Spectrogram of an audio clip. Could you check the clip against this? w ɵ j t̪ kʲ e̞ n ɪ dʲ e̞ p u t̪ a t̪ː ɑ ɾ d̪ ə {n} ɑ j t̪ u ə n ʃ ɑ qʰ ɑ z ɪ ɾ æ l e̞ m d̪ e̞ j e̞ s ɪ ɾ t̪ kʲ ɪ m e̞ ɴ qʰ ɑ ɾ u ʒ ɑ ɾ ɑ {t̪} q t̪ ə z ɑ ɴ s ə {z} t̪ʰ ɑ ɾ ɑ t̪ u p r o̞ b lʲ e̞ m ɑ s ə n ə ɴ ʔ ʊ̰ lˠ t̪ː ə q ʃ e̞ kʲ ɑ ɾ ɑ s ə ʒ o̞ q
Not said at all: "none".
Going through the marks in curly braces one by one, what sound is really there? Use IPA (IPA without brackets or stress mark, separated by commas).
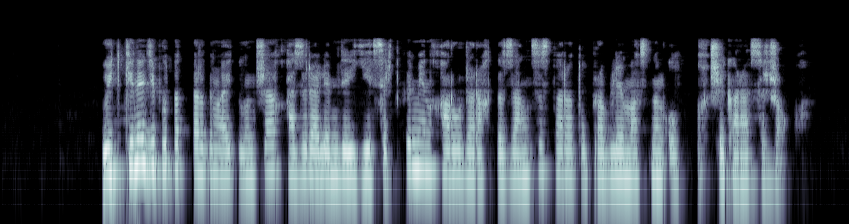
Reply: ɴ, none, z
